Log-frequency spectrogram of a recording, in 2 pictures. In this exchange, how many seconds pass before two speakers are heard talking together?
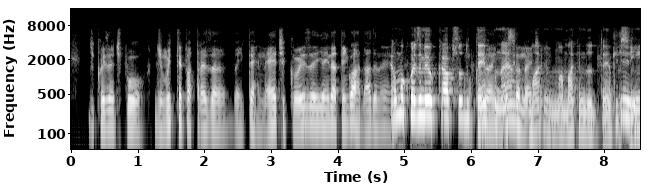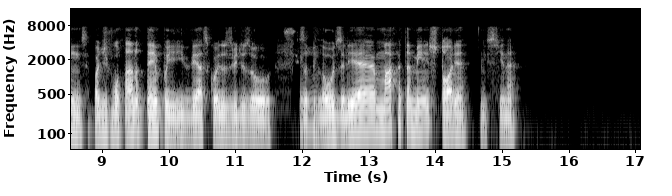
5.9 s

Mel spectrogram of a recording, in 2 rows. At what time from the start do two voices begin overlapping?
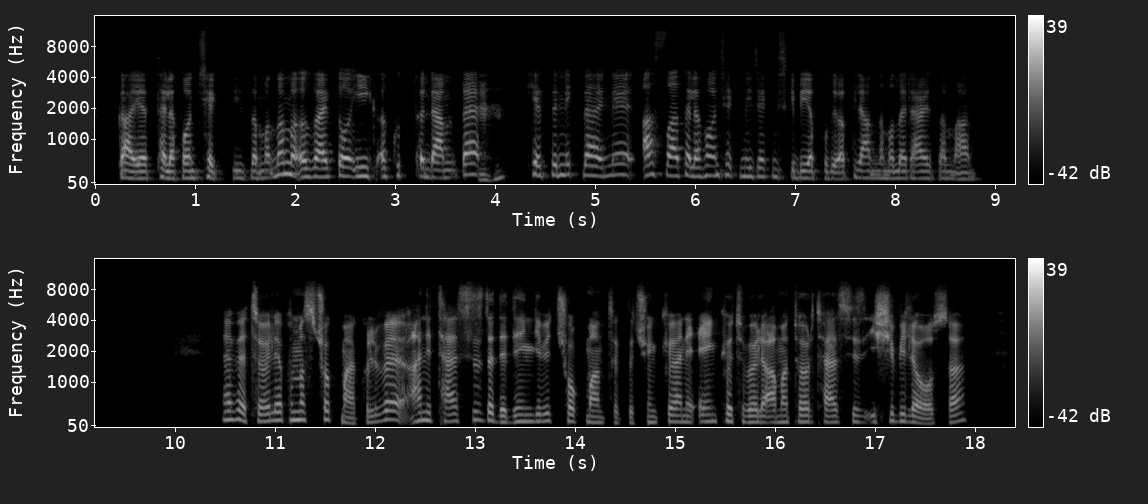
none

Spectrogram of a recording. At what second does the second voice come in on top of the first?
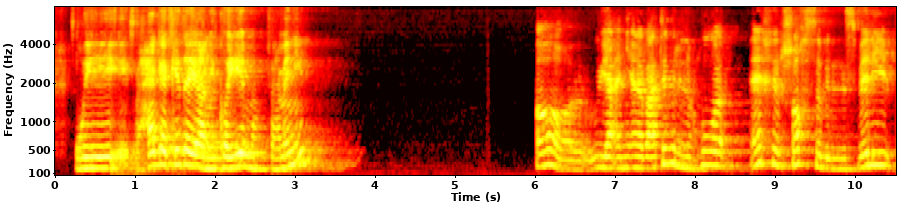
none

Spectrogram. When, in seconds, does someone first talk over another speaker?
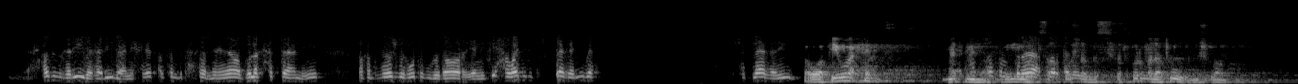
9.5 s

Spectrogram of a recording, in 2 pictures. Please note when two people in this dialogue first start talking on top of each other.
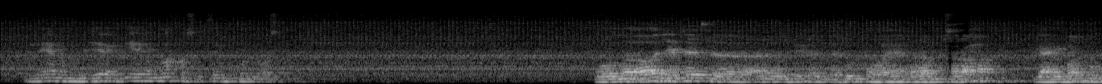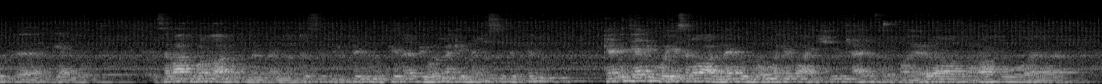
none

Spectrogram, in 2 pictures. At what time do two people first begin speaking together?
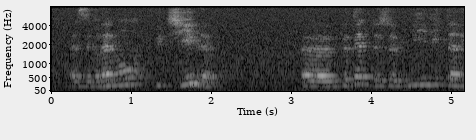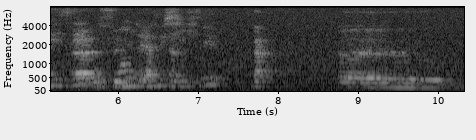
5.4 s

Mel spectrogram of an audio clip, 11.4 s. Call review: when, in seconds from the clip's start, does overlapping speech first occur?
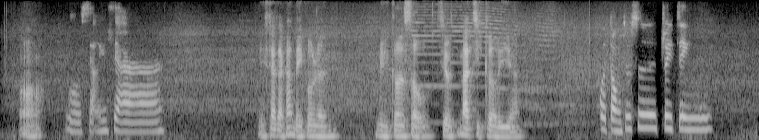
none

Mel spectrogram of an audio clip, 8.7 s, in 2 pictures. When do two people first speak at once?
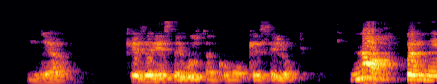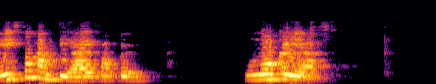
none

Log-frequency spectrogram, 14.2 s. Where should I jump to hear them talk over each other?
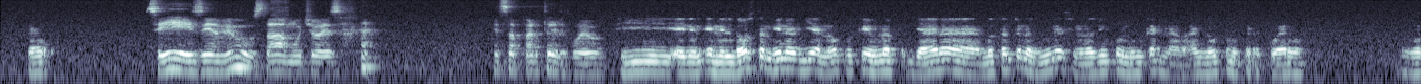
none

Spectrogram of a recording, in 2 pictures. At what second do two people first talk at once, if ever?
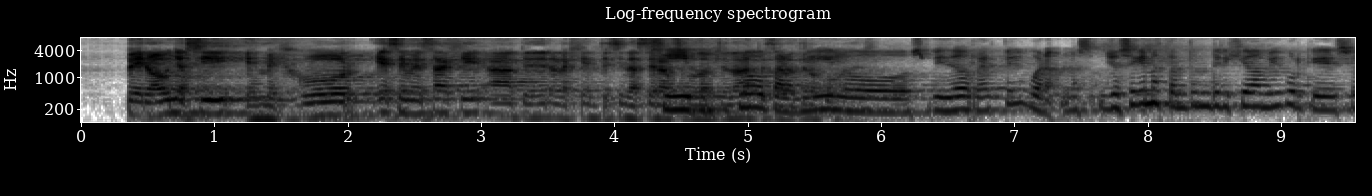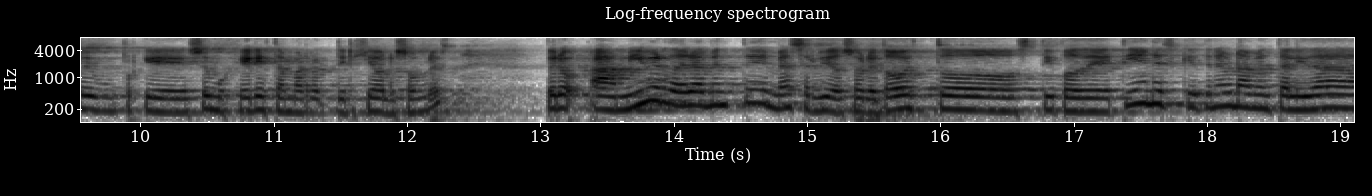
4.2 s

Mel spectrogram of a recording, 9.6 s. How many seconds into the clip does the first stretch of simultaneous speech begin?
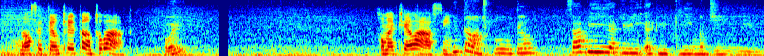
none

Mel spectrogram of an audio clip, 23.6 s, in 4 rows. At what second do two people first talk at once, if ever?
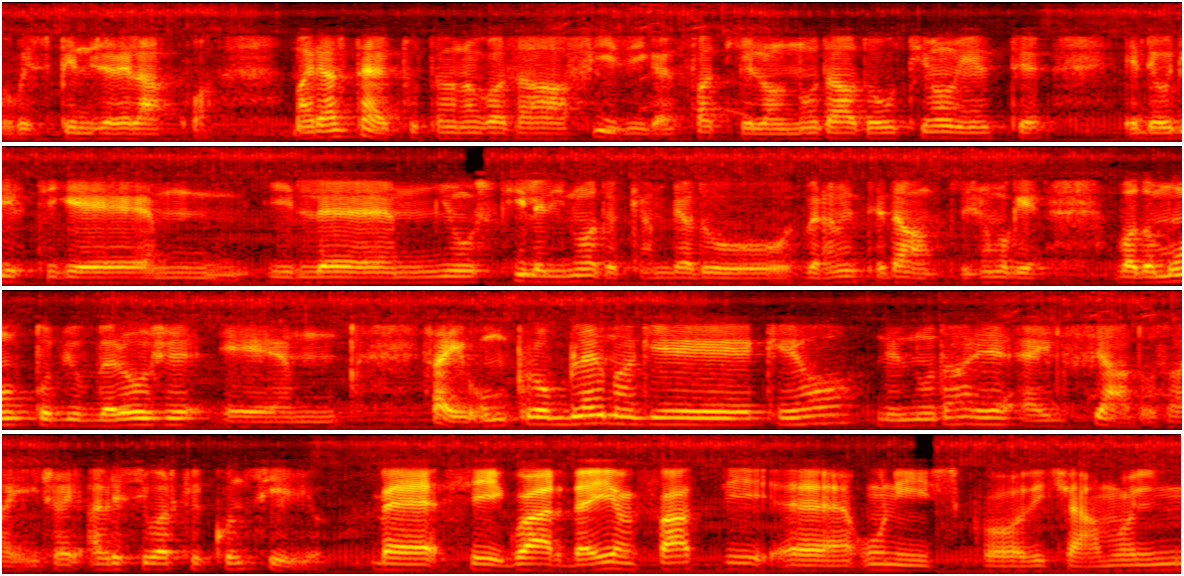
none

